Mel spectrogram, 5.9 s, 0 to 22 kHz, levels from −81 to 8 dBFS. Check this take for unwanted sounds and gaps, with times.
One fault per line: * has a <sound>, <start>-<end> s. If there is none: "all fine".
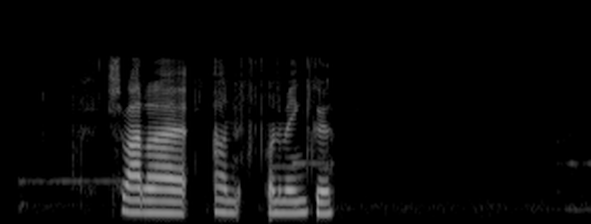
all fine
